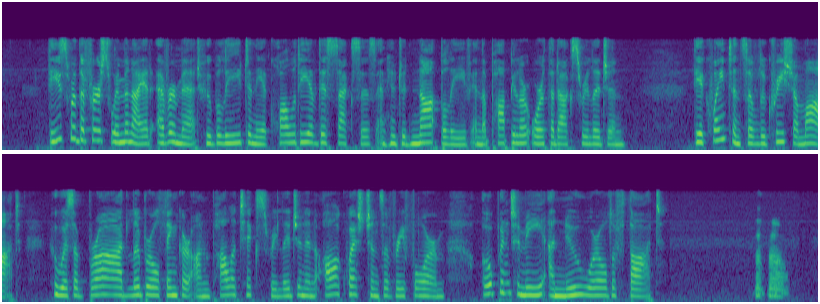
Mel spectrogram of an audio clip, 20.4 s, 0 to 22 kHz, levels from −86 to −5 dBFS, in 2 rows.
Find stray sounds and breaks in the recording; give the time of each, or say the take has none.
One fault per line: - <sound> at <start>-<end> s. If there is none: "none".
- laugh at 19.6-20.1 s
